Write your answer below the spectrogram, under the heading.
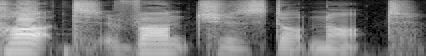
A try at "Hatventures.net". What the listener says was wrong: You're putting a weird emphasis on it.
